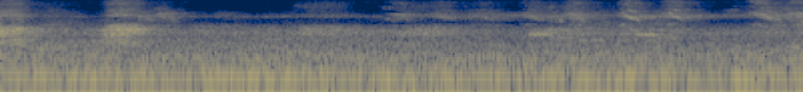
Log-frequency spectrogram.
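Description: Birds calling: two short, harsh calls at the start and about a second in, then a few quick, high chirps late on, over a steady low background rumble.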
